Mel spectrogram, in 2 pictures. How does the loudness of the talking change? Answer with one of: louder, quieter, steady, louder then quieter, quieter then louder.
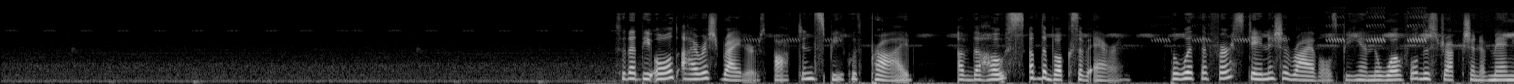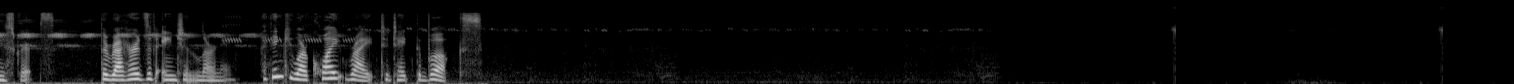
steady.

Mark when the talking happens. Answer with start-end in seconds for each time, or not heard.
6.2-19.9.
